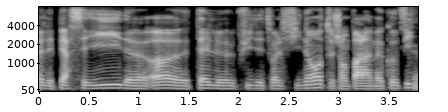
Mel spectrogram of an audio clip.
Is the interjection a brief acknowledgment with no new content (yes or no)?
yes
